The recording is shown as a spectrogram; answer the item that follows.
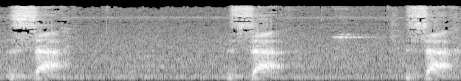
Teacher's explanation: ज़ा के अंदर सख्ती होगी और सीटी की आवाज निकालेंगे। ज़ ज़ ज़। जबान की नोक सना सुफला का किनारा और कुछ इत्तिसाल सना उलिया से, यानी जबान की नोक को सना सुफला के किनारे पर लगाएंगे और थोड़ा सा सना उलिया से भी उसको टच करेंगे, फिर ज़्यादा करेंगे।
